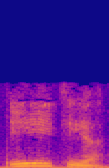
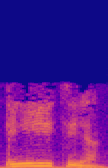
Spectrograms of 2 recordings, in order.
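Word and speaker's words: ائتيا: نعم هذه ننطقها أخي الكريم إيتيا، نعم ننطقها إيتيا ببدال الهمزة الساكنة.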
